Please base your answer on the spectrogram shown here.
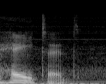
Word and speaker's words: hated: O passado fica I hated. I hated. Isto porque o verbo termina com o som de T. Você pronuncia como for id.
